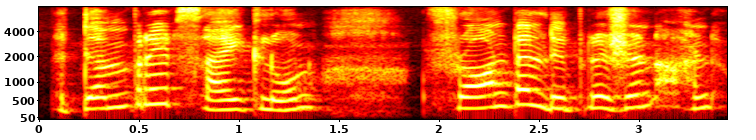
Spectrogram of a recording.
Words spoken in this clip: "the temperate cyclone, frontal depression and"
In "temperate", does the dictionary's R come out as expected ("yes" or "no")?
yes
